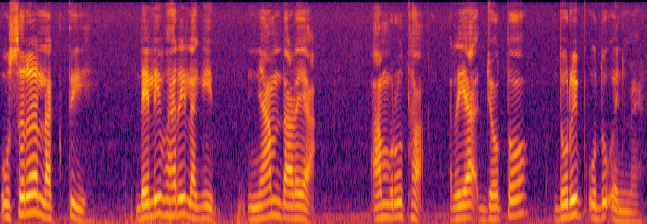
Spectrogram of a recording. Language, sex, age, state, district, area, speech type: Santali, male, 30-45, Jharkhand, East Singhbhum, rural, read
